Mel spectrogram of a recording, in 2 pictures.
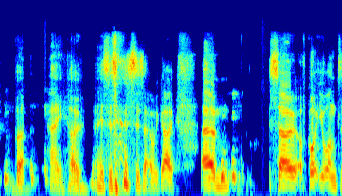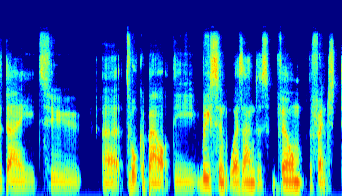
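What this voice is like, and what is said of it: Stuffy, congested voice. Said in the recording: “I've got a bit of a cold, so I apologise in advance for my dulcet tones. Sound a bit like a zip at the minute. ... Yeah, I kind of sound the same ... two snotty sods”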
